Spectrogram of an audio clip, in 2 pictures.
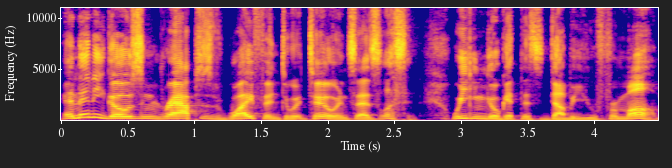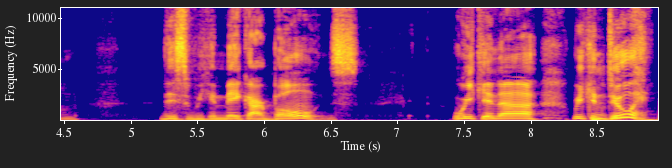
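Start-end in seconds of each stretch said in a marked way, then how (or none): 2.4-8.9 put-on manic, half-crazy, unhinged delivery. Retelling Jace urging his wife to join him: imitating a crazy-sounding voice. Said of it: "he sounds crazy when he's saying this".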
